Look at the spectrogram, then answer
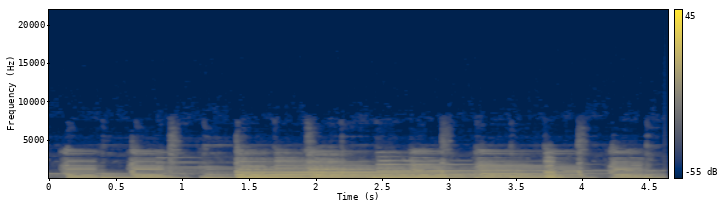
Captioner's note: doorbell rings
